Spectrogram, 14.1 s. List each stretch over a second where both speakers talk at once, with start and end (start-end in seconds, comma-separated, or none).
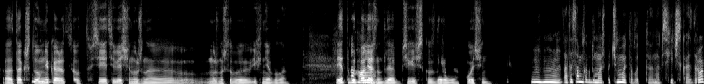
none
